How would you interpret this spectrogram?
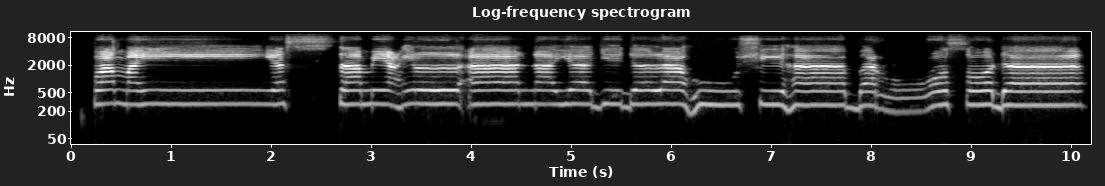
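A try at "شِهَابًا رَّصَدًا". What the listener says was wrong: Pangkal lidah tegangkan lagi, angkat lagi. Naikin ke atas. Karena karena sod punya itbak kan sifatnya. Selain isti'la dia punya sifat itbak. Itbak itu terkepung. Jadi di dalam mulut tuh terkepung suaranya. Rasada.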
